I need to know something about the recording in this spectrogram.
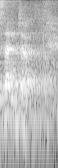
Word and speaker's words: cento: So I think it's actually kento. I think that's how we should be pronouncing it. Anyway, um we will do the Americanized version of Sento.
